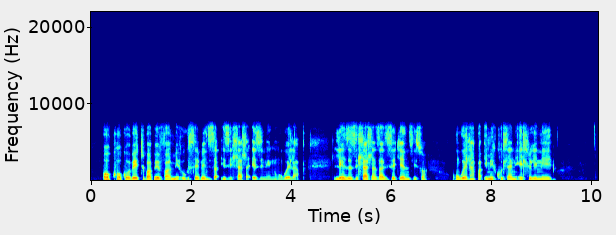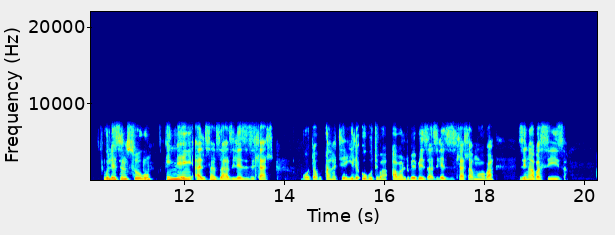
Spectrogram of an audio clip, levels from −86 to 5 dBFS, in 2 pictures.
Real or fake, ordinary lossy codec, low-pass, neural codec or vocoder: real; Opus, 24 kbps; 7.2 kHz; none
